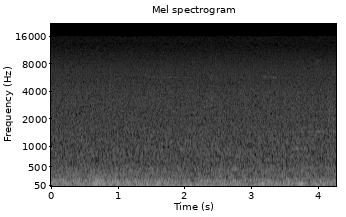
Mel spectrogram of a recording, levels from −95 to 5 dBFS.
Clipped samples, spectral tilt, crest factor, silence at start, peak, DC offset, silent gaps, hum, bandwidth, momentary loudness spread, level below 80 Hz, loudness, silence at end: under 0.1%; -5 dB/octave; 16 dB; 0 s; -28 dBFS; under 0.1%; none; none; 16 kHz; 3 LU; -48 dBFS; -45 LUFS; 0 s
